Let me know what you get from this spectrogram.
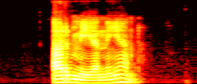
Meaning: Armenia (a country in the South Caucasus region of Asia, sometimes considered to belong politically to Europe)
- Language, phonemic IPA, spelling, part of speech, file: Swedish, /arˈmeːnɪɛn/, Armenien, proper noun, Sv-Armenien.ogg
